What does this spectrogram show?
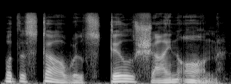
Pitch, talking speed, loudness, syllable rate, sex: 105 Hz, 180 wpm, -16 LUFS, 3.6 syllables/s, male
